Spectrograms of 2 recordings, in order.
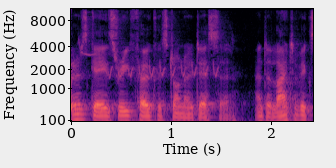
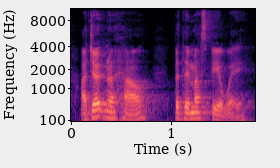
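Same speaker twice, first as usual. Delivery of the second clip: fierce vow; 6 semitones higher, 12 dB louder than usual. Acted. Vows to defeat the witch.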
